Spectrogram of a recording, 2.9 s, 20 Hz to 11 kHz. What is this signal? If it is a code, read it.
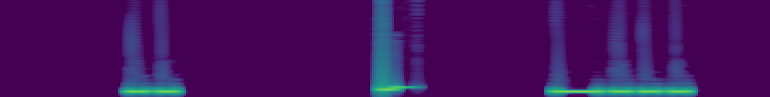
Morse code, heard as a keyed tone, about 22 wpm, 700 Hz. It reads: I B
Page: This rapid-fire timing is geared to push your ICR (Instant Character Recognition) skills.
